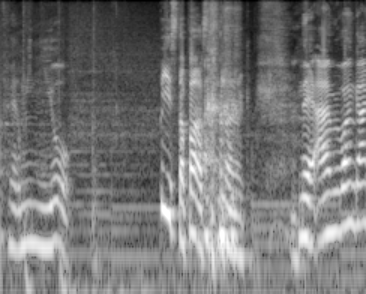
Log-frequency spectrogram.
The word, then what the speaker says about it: Firmino: Also Firmino. Wie bei Ronaldinho, dieses INHO. Skilaktinho. Genau, weil es nervt ja, wie Kevin die Namen ausspricht manchmal. Es geht. Es heißt nämlich nicht Firmino, sondern Firmino.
